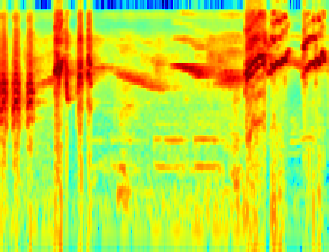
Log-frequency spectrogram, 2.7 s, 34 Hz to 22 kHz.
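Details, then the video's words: Kacer, the oriental magpie-robin, singing a challenge that calls a rival to fight and spurs other males to spread their tails: rapid harsh chattering bursts, a long gliding descending whistle, then loud twisting high whistled phrases. "PANCINGAN KACER BUKA EKOR || Gak Sampai 5 Menit KACER LANGSUNG ON Bongkar isian"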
